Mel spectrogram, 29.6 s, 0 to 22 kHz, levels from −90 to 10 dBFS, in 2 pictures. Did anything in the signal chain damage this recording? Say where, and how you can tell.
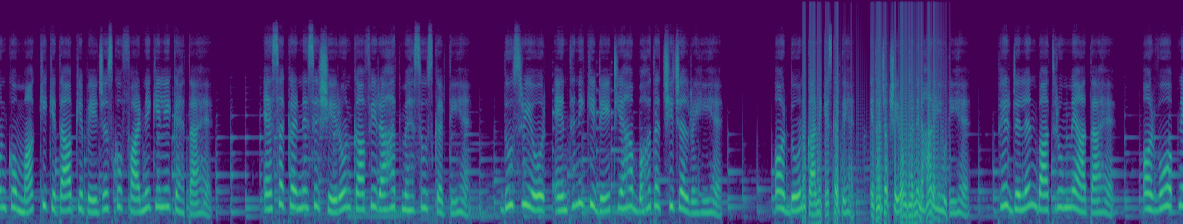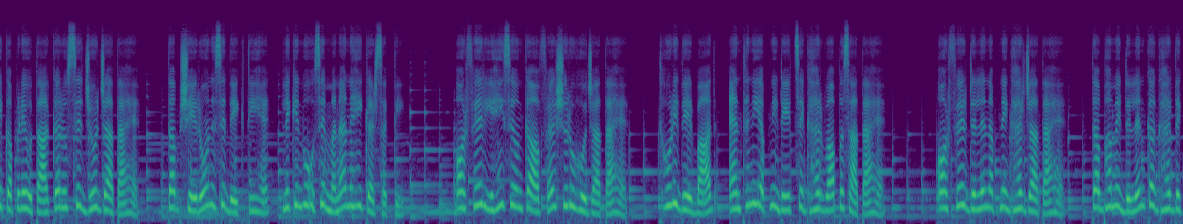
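Yes. From 10.03 to 11.89 s there is a block size mismatch (truncated) at the driver or buffer stage. A steady buzz at 188 Hz appears, and the sound runs about 1.88 times faster at roughly its normal pitch. Each block loses its tail, which fits a 256-sample read from a longer write. The waveform shows a jump every 5.3 ms, and the spectrogram shows regular vertical striations with a harmonic comb at multiples of 188 Hz.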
